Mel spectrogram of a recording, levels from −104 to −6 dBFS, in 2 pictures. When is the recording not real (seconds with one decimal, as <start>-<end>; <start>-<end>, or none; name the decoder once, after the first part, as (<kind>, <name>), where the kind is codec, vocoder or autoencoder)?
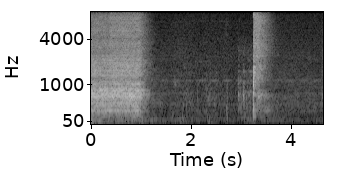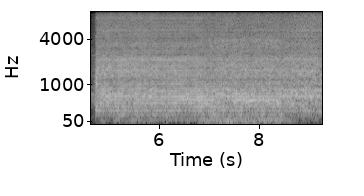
0.0-1.8 (vocoder, Vocos); 3.3-9.3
